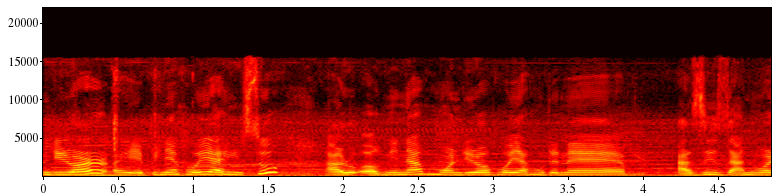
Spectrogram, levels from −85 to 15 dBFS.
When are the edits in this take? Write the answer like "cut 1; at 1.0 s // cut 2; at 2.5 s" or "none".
none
